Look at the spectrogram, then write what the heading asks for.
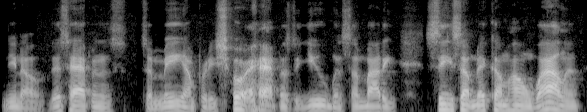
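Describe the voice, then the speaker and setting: A man's voice: fairly low pitch, fairly quick, fairly bright tone. A man with a Southern American accent, co-hosting a casual chat and explaining his views conversationally. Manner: conversational, explains with "you know what I'm saying". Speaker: co-host.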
